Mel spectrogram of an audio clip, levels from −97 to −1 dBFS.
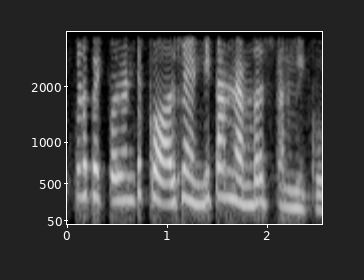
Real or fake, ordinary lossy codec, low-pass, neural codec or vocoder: fake; none; 3.6 kHz; codec, 44.1 kHz, 3.4 kbps, Pupu-Codec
